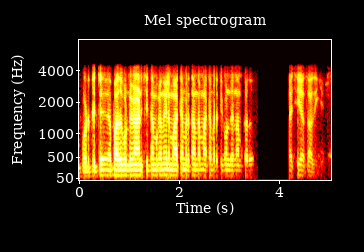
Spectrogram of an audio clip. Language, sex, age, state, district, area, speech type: Malayalam, male, 30-45, Kerala, Thiruvananthapuram, urban, conversation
